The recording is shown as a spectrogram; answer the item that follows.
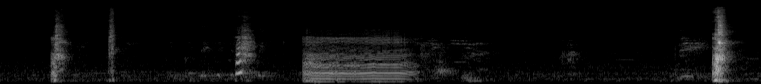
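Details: Male Miniature Pinscher begging to play with his laser toy in the evening; one sustained wavering whine-groan lasting about a second, surrounded by sharp knocks and clicks.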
